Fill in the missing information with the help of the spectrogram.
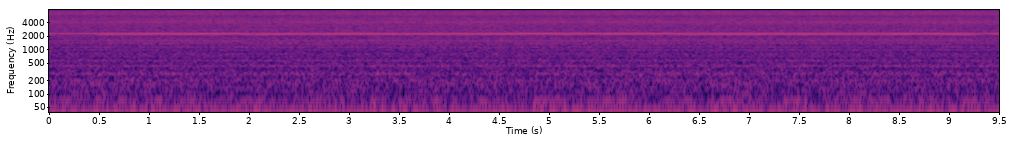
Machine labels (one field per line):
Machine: pump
